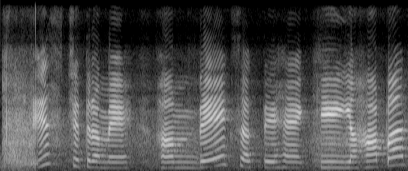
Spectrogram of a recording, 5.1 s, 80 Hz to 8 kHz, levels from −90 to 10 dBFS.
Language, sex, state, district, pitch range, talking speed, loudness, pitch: Hindi, female, Madhya Pradesh, Dhar, 260-335 Hz, 115 wpm, -13 LUFS, 275 Hz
